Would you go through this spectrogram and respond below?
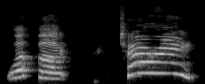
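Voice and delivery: very high-pitched, excitable announcer yelp; hammed-up falsetto commentator impression; Eric Collins. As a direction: squeal it like a stunned play-by-play man. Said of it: "Even he's like".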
